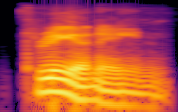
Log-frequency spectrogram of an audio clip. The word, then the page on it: threonine: American English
